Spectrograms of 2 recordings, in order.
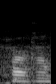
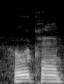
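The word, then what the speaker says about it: Huracán: the lamborghini the um hurricane performante let's say a little louder because i can't pronounce that hurricane performante huracan performante okay so he got to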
